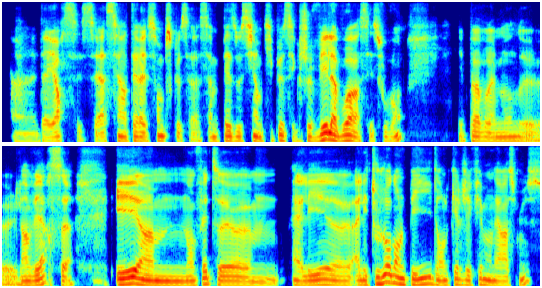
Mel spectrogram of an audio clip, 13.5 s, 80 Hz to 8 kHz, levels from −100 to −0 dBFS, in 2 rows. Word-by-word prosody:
Heu, 85 -1 -13
d'ailleurs 90 +3 -2
c'est - - -12
c'est - - -8
assez 110 - -3
intéressant 100 +1 -1
parce - - +5
que - - -9
ça - - -9
ça - - -10
me 95 - -6
pèse 105 0 -3
aussi 95 0 0
un 100 - 0
petit 105 +5 -8
peu, 120 - -2
c'est 105 -3 -7
que 100 - -11
je 105 - -3
vais 105 +9 +5
la 140 - +9
voir 115 +2 +4
assez - - -7
souvent - - -4 0.7
et - - -11
pas 105 -2 -2
vraiment, 95 +1 -4
heu, 145 +8 -6
l'inverse. 100 -5 -1 0.7
Et, 125 +4 +9
hem, 100 -5 +3
en 95 +1 -3
fait, 130 +3 -3
heu, 95 -2 0 0.5
elle 100 -1 0
est, 110 +3 +2
heu, 100 -3 -2
elle 100 +1 0
est 100 - -4
toujours 155 +5 +3
dans 145 -3 +2
le 125 - +2
pays 120 +3 0
dans 105 -4 -3
lequel 110 +3 -4
j'ai 105 -2 -3
fait 120 - -6
mon 105 -3 -1
Erasmus, 95 -1 -4
100 Hz, 220 wpm, -21 LUFS, 95-115 Hz, 0.7 s, la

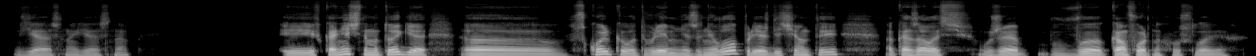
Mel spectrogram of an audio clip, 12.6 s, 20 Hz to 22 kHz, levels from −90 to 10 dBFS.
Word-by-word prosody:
Ясно, 120 +1 -8
ясно. 110 +5 -13 1.5
И 135 +2 -1
в - - -14
конечном 140 -1 +2
итоге, 150 -5 +3 0.3
э, 115 -4 +1 0.2
сколько 170 -4 -1
вот 120 -1 -3
времени 125 -2 +2
заняло, 130 - +1
прежде 130 - -1
чем 130 +3 -3
ты 165 +5 -4 0.4
оказалась 125 +3 0
уже 115 -2 0
в 115 -4 -14 0.3
в - - -12
комфортных 115 -3 +1
условиях? 100 -4 -7
120 Hz, 95 wpm, -24 LUFS, 110-135 Hz, 1.5 s, итоге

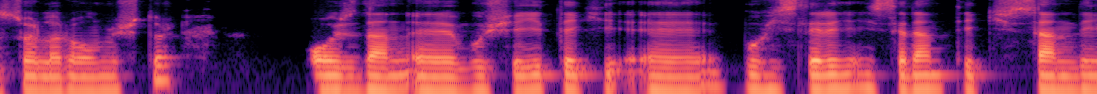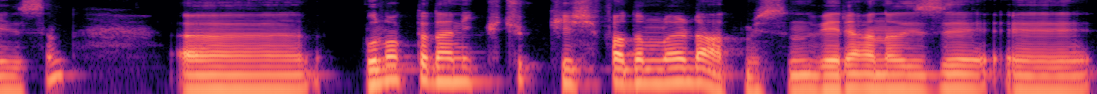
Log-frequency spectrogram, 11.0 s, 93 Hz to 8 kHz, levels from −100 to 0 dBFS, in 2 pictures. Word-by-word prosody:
sorular 105 +1 -1
olmuştur. 110 +10 -3 0.7
O 115 0 +3
yüzden, 110 0 0
eee, 105 -2 0
bu 110 - -4
şeyi 110 +2 -4
tek 115 0 -3
eee, 110 -1 -4
bu 115 -2 -2
hisleri 115 +2 0
hisseden 115 -1 -1
tek 115 -1 -7
kişi - - -6
sen 110 -1 +2
değilsin. 110 - -4 0.6
Eee, - - +5 0.9
bu 150 - +7
noktada, 180 -1 +4
hani, 170 0 +1
küçük 170 +2 -12
keşif 150 0 -4
adımları 160 +1 +5
da 160 - +6
atmışsın, 115 -2 -2
veri 115 +2 +5
analizi, 120 0 +2
eee, 110 0 -2
115 Hz, 155 wpm, -23 LUFS, 110-125 Hz, 0.9 s, bu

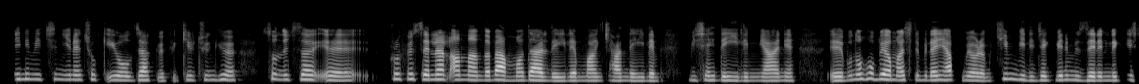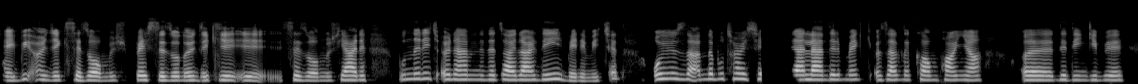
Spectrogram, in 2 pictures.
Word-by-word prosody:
Benim 245 0 -4
için 240 +1 -9
yine 220 -1 -3
çok 225 0 -9
iyi 200 +2 -1
olacak 200 +1 +1
bir 165 - -6
fikir. 205 +4 -10
Çünkü 210 +1 -4 0.3
sonuçta, 225 -2 0
eee, 190 -2 0 0.3
profesyonel 230 -2 +2
anlamda 205 -2 +3
ben 210 -2 +9
model 190 0 +4
değilim, 175 +1 0
manken 175 0 -1
değilim, 170 0 -1 0.3
bir 195 - -9
şey 200 0 -4
değilim, 180 -1 -2
yani, 175 +1 0 0.4
eee, 180 0 +3
bunu 235 +4 -1
hobi 245 -3 +4
amaçlı 205 0 0
bile 200 0 +3
yapmıyorum. 200 -4 +2
Kim 250 +2 -4
bilecek 190 -2 -3
benim 205 +1 -1
üzerimdeki 185 +1 0
şey, 180 -1 +1
1 240 -1 -2
önceki 200 -3 -2
sezonmuş, 190 -2 0
5 205 -1 +3
sezon 190 -1 +1
önceki, 190 +1 0
iii, 185 -2 -1
sezonmuş? 185 -3 -2
Yani, 205 0 +4 0.3
bunlar 250 +3 -2
hiç 265 -2 -3
önemli 220 -2 0
detaylar 215 -1 +3
değil 235 -1 +1
benim 165 -2 -2
için. 165 -5 -6 0.3
O 235 - +3
yüzden 245 -3 0
de 245 -1 0
bu 255 - -4
tarz 255 -1 -1
şeyleri 250 - -8
değerlendirmek, 220 +1 +3
özellikle 210 +1 -1
kampanya, 205 -1 0 0.4
eee, 200 0 +3
dediğin 205 -1 -4
gibi, 205 0 -3
205 Hz, 160 wpm, -24 LUFS, 185-220 Hz, 0.4 s, ben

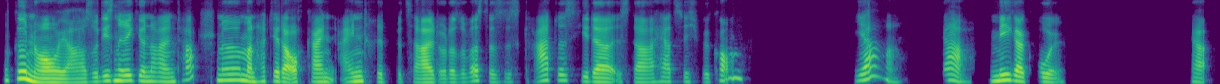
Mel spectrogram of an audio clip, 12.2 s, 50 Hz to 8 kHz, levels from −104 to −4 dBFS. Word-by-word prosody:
Genau, 135 - +8
ja, 125 +1 0
also 140 +3 -6
diesen 180 +2 +1
regionalen 165 -5 +1
Touch, 200 +6 -8
ne? 200 +1 +2
Man 160 -6 +3
hat 165 +1 -8
ja 165 - +2
da 145 - +6
auch 135 - +2
keinen 145 -1 -1
Eintritt 145 -2 -3
bezahlt 130 0 -1
oder 130 +1 -6
so 140 +2 -14
was. 180 +2 -2
Das 135 -6 -13
ist 135 0 -20
gratis. 190 +3 -4
Jeder 145 -3 +1
ist 140 - -18
da 135 0 -2
herzlich 150 0 -11
willkommen. 260 - -5 1.1
Ja, 225 - -2 0.4
ja, 195 -7 -2 0.2
mega 180 -1 +5
cool. 145 -3 -3 1.3
Ja. - - -5
150 Hz, 150 wpm, -24 LUFS, 135-185 Hz, 1.3 s, Genau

